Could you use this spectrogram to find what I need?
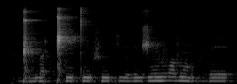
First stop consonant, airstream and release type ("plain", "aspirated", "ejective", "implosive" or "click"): click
